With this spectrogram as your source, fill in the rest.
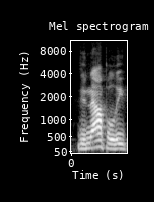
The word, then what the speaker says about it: DiNapoli: DiNapoli, thank you. I should know how to pronounce that.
